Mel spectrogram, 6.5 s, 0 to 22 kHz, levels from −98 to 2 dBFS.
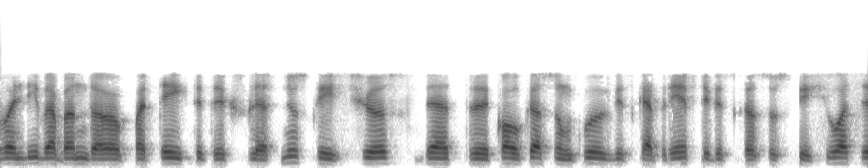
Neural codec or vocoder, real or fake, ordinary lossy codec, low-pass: codec, 24 kHz, 1.2 kbps, DualCodec; fake; AAC, 32 kbps; 3.6 kHz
